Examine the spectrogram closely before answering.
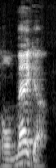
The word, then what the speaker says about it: Omega: That's why one is O-mega and the other one is Ah-micron, because the Omega is pronounced O, and the Omicron is pronounced Ah.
